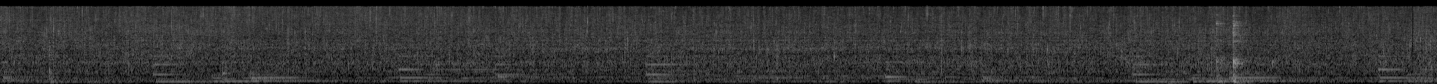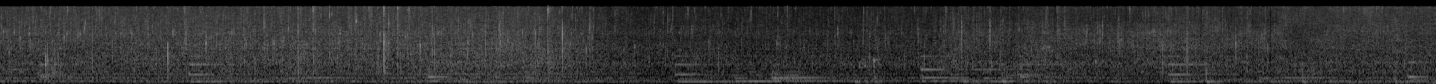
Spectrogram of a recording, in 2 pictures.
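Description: Onion and chicken pieces sizzling in hot oil in a non-stick pan while a spatula stirs, with a few sharp clicks of the spatula against the pan. The sizzle eases about two-thirds of the way through.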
